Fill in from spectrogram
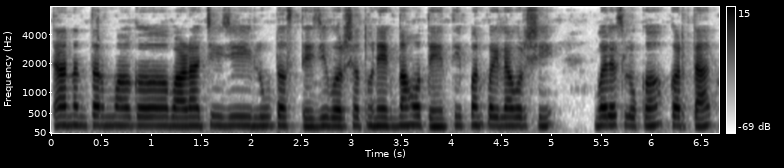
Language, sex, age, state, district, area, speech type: Marathi, female, 45-60, Maharashtra, Akola, urban, spontaneous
